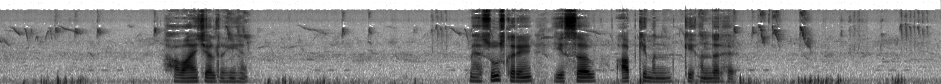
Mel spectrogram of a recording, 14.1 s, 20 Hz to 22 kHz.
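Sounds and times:
birds chirping: 0.0 - 14.1
low outdoor rumbling: 0.2 - 2.3, 3.8 - 6.6, 9.0 - 14.1
speech: 2.5 - 3.8, 7.1 - 11.2.

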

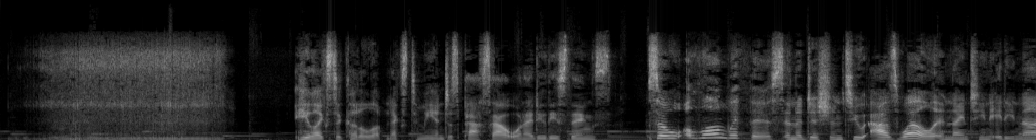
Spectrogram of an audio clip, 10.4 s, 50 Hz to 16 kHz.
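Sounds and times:
pet snoring: 0.0 - 2.4
speech: 3.0 - 10.3.

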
